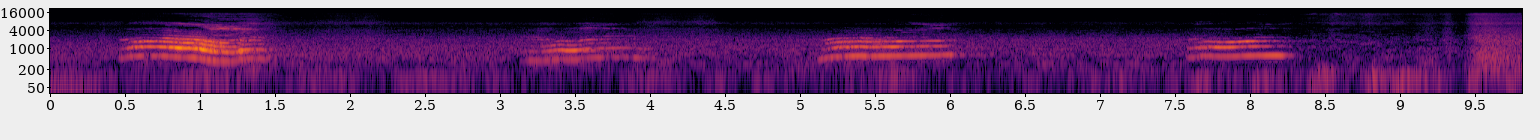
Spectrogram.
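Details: Domestic tom in heat calling for females, giving four separate drawn-out meows about two and a half seconds apart, each bending downward, the first loudest, with a short scratchy noise at the very end.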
